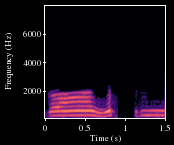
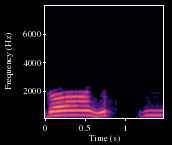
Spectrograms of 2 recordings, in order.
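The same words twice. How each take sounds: Both takes have the same delivery.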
